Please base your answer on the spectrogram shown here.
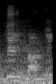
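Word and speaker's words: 南京: 그 주원장이라는 사람이 몽고 사람들을 다 밀어내버리고 그리고 명나라를 건립을 하면서 수도가 북경이 아니고 어느 쪽이냐면요 우리말로 남경이라고 표현을 합니다. 중국말로 난징 이렇게 발음을 하는데 거기에서 세력이 제일 컸던 사람이 누구냐면은 바로 북경을 지키고 있던 주체라는 사람입니다.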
